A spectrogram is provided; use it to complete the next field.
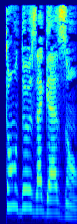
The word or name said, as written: tondeuse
